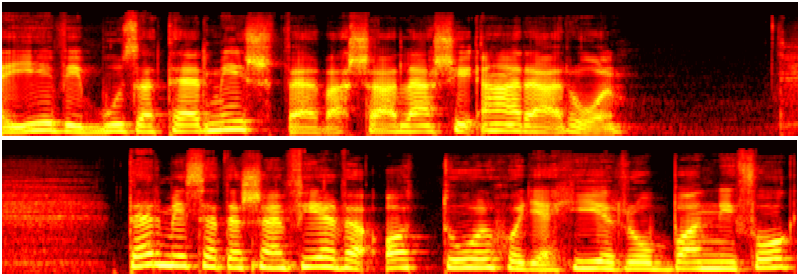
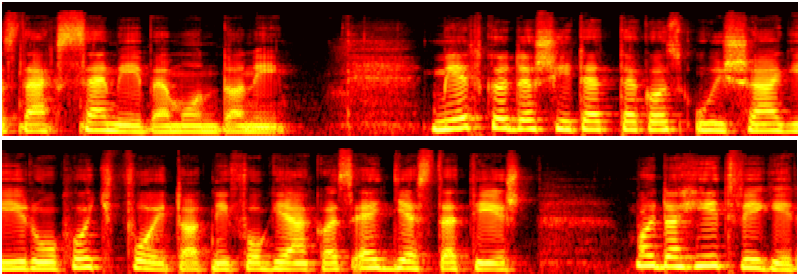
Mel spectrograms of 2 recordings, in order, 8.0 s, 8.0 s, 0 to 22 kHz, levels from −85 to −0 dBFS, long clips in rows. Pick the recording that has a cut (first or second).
second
